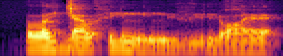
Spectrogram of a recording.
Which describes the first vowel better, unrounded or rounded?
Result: unrounded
